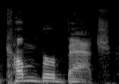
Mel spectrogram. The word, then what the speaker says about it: Cumberbatch: It's like, just say his name. His name's not hard to spell. It's Benedict, which is Benedict, and then Cumberbatch. You can literally, you can say it out loud and then spell it. It's batch.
